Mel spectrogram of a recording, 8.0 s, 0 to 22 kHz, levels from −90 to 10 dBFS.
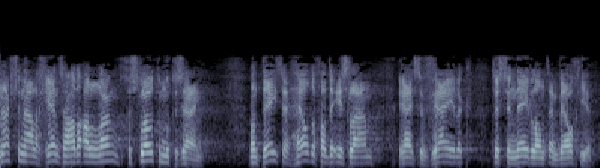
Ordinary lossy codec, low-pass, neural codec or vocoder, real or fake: none; 5.4 kHz; none; real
